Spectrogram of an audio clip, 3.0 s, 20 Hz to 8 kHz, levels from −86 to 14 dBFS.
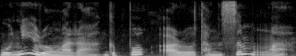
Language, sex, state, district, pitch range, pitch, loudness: Garo, female, Meghalaya, West Garo Hills, 205-310 Hz, 230 Hz, -18 LUFS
